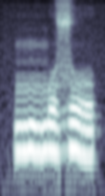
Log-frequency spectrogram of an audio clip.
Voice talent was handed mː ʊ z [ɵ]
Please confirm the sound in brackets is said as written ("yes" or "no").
no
